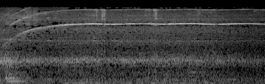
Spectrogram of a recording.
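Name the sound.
dentist's drill whining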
